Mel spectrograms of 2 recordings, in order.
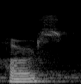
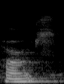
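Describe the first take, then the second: First: "हॉर्स" said without the h, like "aarts"; silent h demo. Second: "हॉर्स" without the h, ending on a questioning rise; silent h, rising. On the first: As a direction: drop the h of "हॉर्स" completely. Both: Shown as a demonstration. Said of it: "ये silent है".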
